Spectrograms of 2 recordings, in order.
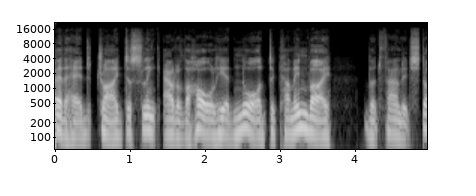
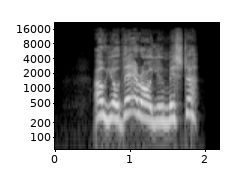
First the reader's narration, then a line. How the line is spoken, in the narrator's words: cried the boy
